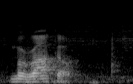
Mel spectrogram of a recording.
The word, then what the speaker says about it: Morocco: fourth one is when the emphasis is in the middle so then it's Malaysia Morocco all right so these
